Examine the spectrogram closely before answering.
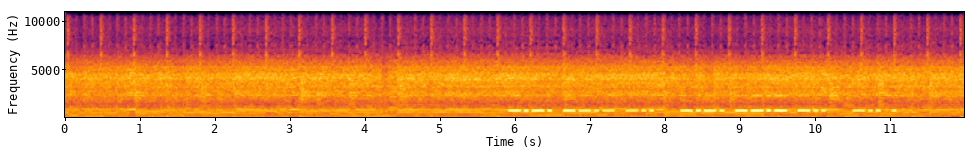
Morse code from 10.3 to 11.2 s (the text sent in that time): DE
